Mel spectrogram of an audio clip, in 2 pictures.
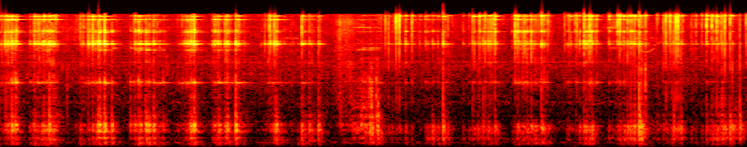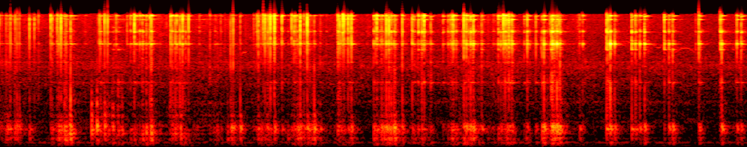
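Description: Long nails tap and scratch the thick star-cut base of an empty, hollow cut-crystal tumbler lying on its side. The sound is a quick, uneven run of short, glassy clicks with faint high ringing and dry scraping between them.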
